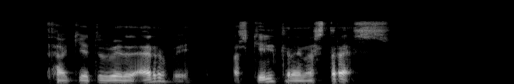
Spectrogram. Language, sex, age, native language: Icelandic, male, 50-59, Icelandic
